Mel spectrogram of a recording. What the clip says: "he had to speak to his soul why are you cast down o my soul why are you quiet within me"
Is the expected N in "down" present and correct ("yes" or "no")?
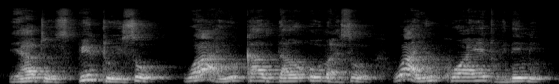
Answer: yes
